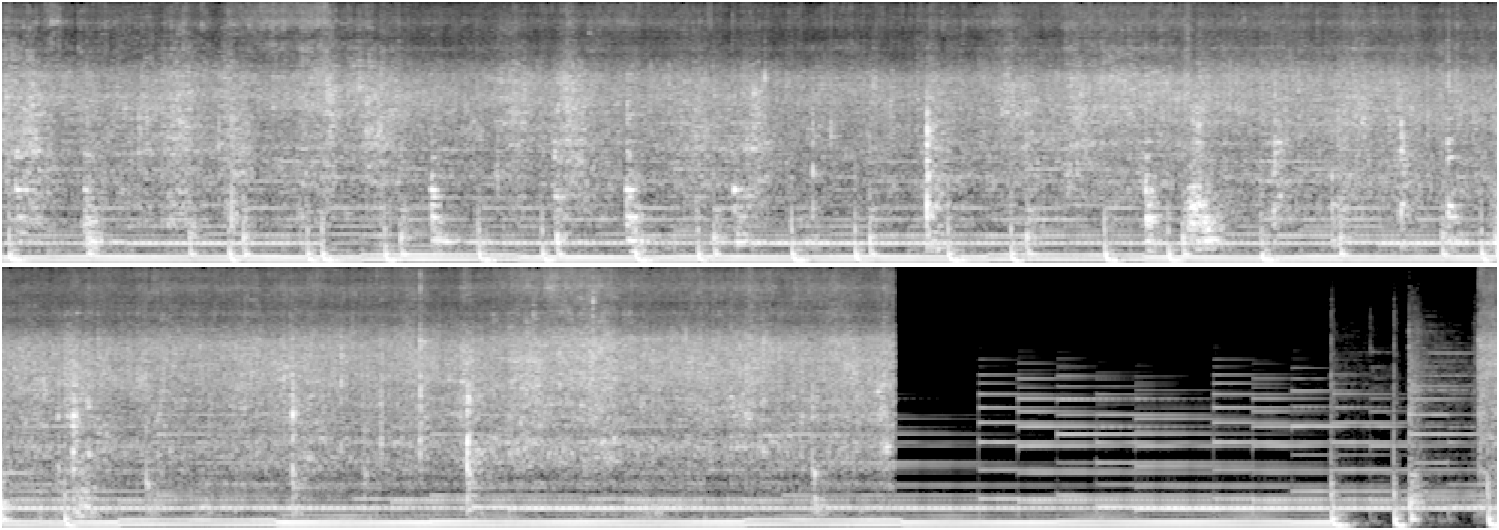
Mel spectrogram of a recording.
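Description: Carrots and green peas sizzling over a high flame in a stainless steel kadai while a spatula stirs them, with frequent small clicks and scrapes of the spatula against the pan. About four seconds before the end the sizzling cuts off suddenly, leaving only background music.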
